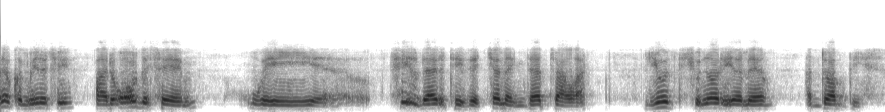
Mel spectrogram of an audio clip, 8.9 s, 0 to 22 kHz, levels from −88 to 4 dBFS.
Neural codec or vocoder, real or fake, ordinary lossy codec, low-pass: codec, 16 kHz, 4.8 kbps, FACodec; fake; Opus, 64 kbps; 5.4 kHz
